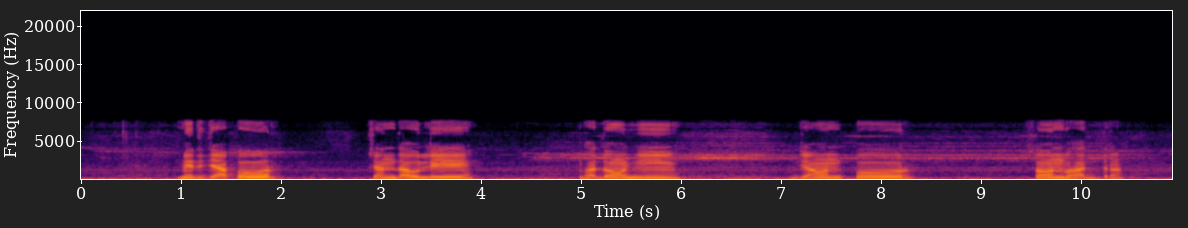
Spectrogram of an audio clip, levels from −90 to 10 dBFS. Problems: background sounds at intervals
